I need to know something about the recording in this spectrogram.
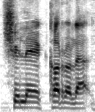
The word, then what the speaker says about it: chile Colorado: So we're going to be making what's called chili Colorado. Sure. If you're to pronounce it more like the Spanish way, it'd be chile Colorado.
